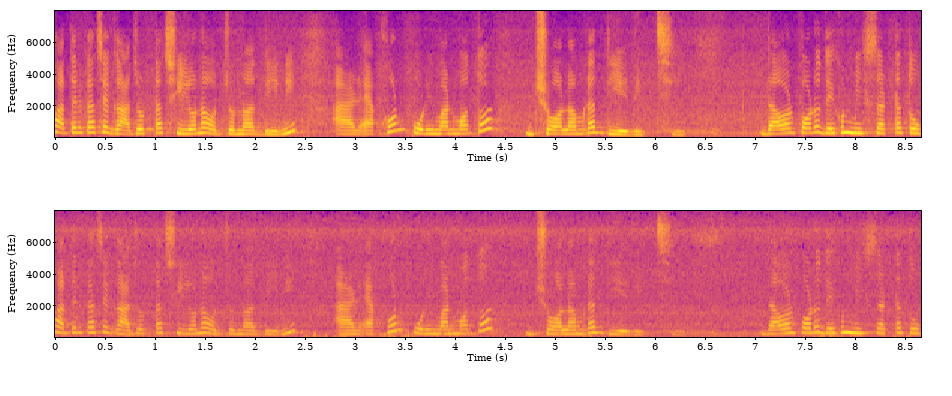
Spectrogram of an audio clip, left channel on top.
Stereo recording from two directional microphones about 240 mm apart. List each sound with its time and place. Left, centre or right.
0.0 s speech: centre
7.1 s speech: centre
